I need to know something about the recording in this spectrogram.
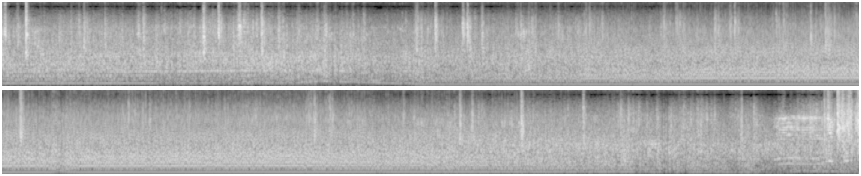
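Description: Gravel rattles and pings against the underside of the car.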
